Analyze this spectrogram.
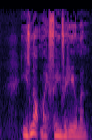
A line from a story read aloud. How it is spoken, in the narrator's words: she snapped, voice audibly showing her bulk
